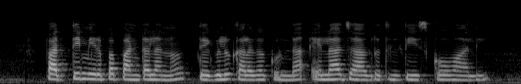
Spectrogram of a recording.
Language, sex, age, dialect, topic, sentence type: Telugu, female, 36-40, Telangana, agriculture, question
